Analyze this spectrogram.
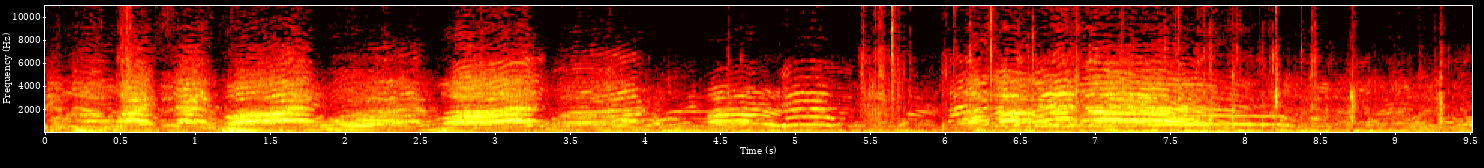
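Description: A group of young girls chants and shouts loudly outdoors.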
